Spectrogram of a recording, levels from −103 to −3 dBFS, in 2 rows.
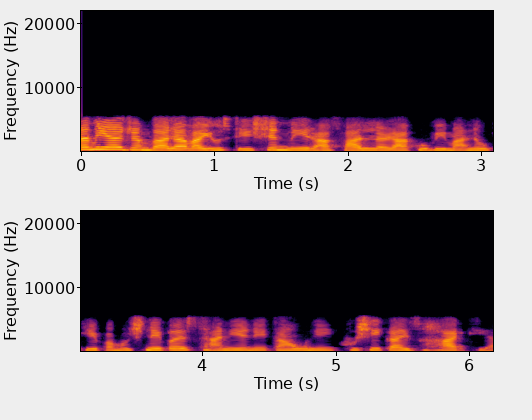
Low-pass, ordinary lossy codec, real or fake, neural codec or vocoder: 5.4 kHz; none; fake; codec, 44.1 kHz, 3.4 kbps, Pupu-Codec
